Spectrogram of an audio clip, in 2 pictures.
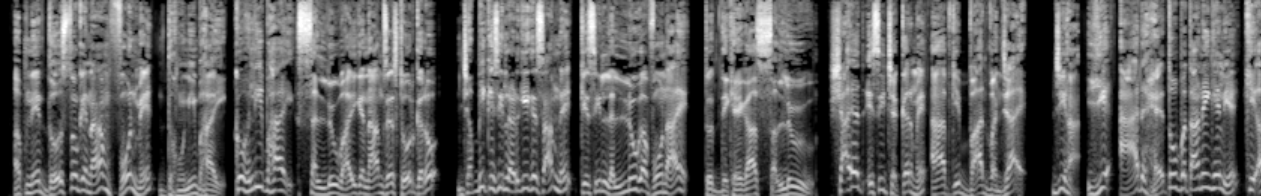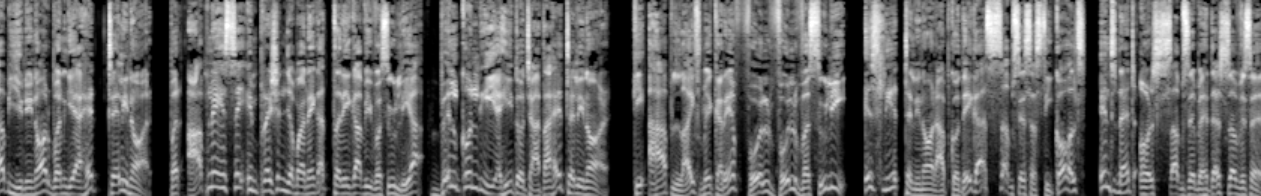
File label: Hindi, male voice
